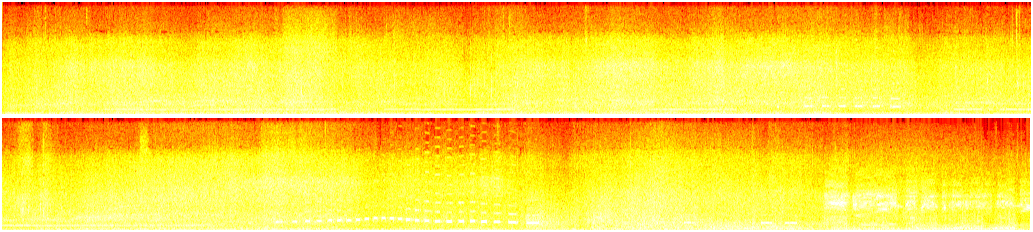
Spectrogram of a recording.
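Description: Wind rushing over the microphone in paraglider flight. Under it, a variometer's electronic tones: a steady low tone in stretches through the first half, then short beeps, and about two-thirds through a run of beeps that climbs and then falls in pitch.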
